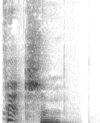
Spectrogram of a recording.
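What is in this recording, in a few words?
"faction", British English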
